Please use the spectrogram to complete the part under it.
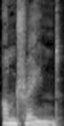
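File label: "untrained", British English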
